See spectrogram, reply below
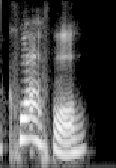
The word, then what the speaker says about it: Quaffle: A quaffle. – Yes. – Rhymes with waffle.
